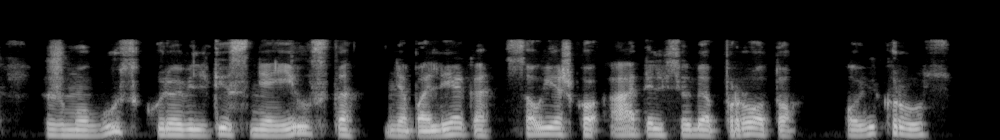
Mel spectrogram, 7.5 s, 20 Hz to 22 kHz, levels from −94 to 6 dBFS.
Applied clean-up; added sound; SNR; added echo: neural mask model Resemble Enhance denoiser.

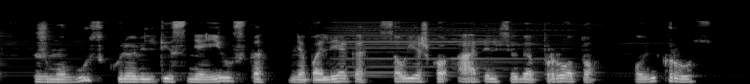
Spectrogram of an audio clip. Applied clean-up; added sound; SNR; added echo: classical method log-MMSE.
